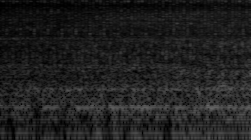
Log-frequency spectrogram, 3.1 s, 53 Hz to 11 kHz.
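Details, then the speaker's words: Cold idle of a KIA RIO, dirty engine, bonnet open: hollow, fairly even knock about four per second over top-end clatter, identified over time as piston slap, most audible around 2000–2500 rpm, gone above that, not worsened in 4 years. "А именно постукивание как это Спустя время выяснилось это перекладка поршней"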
